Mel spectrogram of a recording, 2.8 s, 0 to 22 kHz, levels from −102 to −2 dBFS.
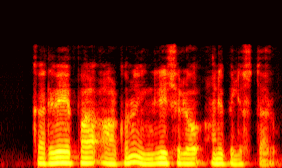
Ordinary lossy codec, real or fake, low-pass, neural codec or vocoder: none; fake; 7.2 kHz; codec, 16 kHz, 8 kbps, FreqCodec, smaller model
